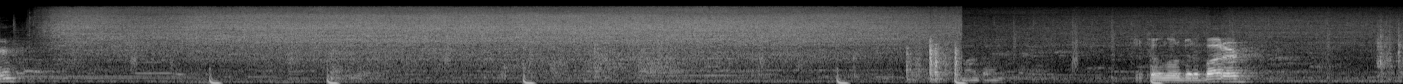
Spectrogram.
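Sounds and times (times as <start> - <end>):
shrimp sizzling in a skillet: 0.3 - 14.0.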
